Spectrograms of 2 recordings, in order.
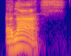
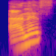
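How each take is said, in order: First: Anas said a-NASS, stress on the end; second-syllable stress. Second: ANNIS said AN-is, stress up front; first-syllable stress. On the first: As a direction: say Anas with a quick first vowel and a full, stressed NASS. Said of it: "That's two". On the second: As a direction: say Annis with a strong first syllable and a short, weak ending. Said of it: "I wanna pronounce it properly". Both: Shown as a demonstration.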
